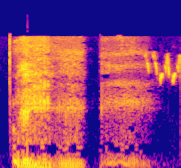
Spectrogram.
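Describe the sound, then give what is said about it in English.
A loud, harsh screeching call in two bursts from a bird deterrent speaker, the second trailing off into rapid high warbling chirps. No one speaks. “And I think the one that we just played sounds way nicer than the one they have at Costco.”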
